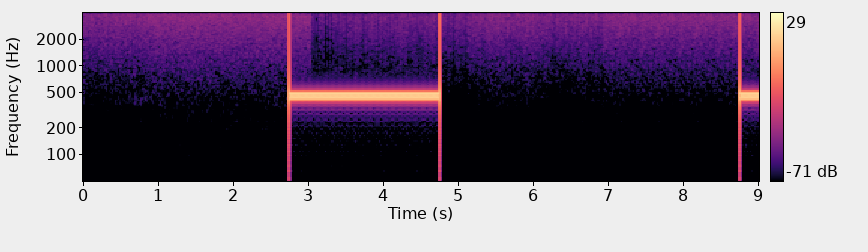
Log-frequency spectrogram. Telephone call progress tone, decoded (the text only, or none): ringback tone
